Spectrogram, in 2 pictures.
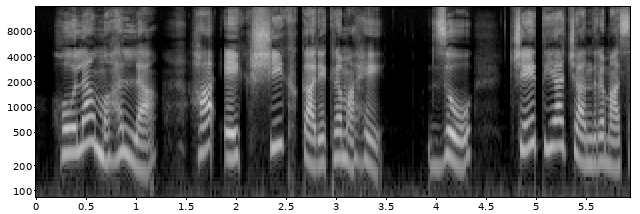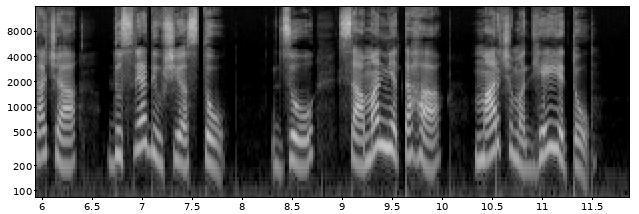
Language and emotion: Marathi, neutral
